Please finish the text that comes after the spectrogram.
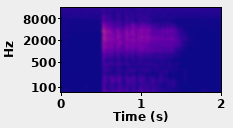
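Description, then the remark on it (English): Dice clatter and tumble across a hard surface, a sudden loud rattle of quick, tightly bunched clicks lasting about a second before settling into silence. “And roll the dice, and that'll be how many months you have left to live.”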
